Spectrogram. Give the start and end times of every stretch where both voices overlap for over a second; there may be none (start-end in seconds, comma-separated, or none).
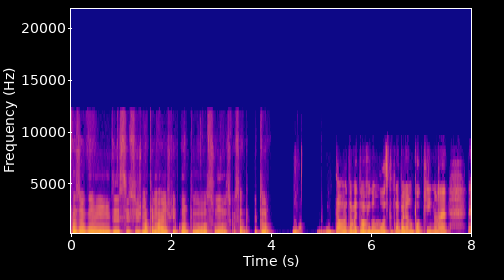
none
